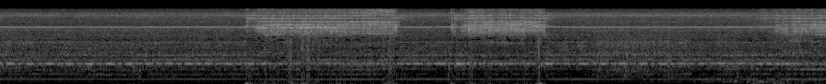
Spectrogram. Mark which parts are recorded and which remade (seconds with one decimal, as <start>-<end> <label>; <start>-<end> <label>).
0.0-2.5 remade; 2.5-4.0 recorded; 4.0-4.4 remade; 4.4-5.7 recorded; 5.7-8.3 remade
